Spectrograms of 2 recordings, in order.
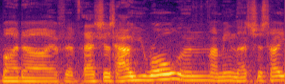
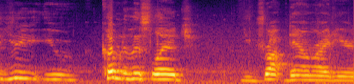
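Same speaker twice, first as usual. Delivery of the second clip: tired yawning speech, much higher and slower; 4 semitones higher, 3 dB louder than usual. Gamer explains a route through a game level, yawning while talking. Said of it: "Sorry for all the yawning".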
